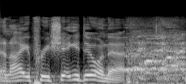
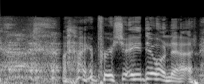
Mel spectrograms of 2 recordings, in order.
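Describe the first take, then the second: First: Said in the usual way. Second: Slower, laughing through the thanks; chuckling repeated thanks. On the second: Shown as a demonstration. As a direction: say it again, amused and emphatic.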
